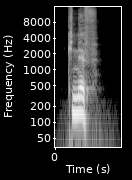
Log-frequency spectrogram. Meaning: 1. crease 2. trick
- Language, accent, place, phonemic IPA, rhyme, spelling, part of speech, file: German, Germany, Berlin, /knɪf/, -ɪf, Kniff, noun, De-Kniff.ogg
